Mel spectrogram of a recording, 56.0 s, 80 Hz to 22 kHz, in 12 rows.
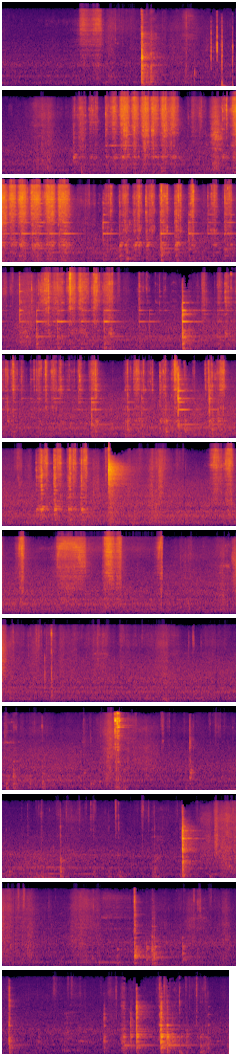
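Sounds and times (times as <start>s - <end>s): hand tool scraping metal: 6.1s - 25.2s, 39.5s - 40.1s
metallic clinks: 39.7s - 40.0s.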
